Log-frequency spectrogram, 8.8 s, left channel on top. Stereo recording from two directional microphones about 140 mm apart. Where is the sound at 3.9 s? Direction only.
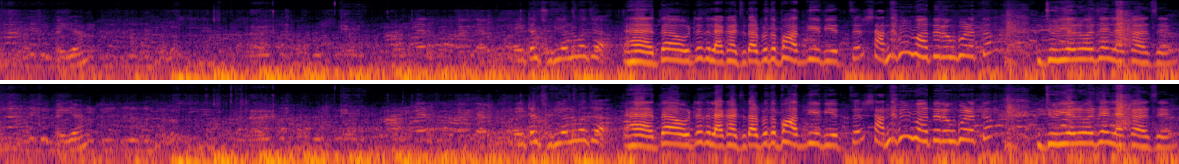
25° left (ahead or behind).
